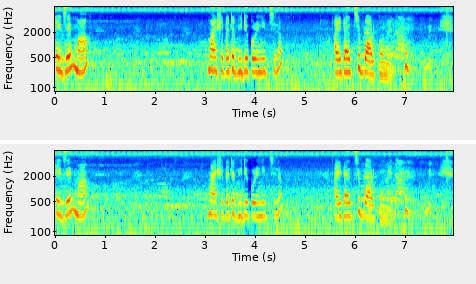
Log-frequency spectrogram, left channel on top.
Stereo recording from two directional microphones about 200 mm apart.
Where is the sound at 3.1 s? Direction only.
40° left (ahead or behind).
